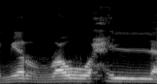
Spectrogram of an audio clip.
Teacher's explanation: نون ساکن کے بعد آگے حروف یرملون میں سے را آ رہا ہے، تو یہاں پر ہم نے کیا کرنا ہے، ادغام کرنا ہے لیکن غننے کے بغیر۔ میم را زیر مر، را واو زبر رو، مر رو، حا لام زیر حل، لام کھڑا زبر لام، مر رو حل، اور وقف کی صورت میں ہا کو ساکن کر دیں گے، مر رو حل۔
